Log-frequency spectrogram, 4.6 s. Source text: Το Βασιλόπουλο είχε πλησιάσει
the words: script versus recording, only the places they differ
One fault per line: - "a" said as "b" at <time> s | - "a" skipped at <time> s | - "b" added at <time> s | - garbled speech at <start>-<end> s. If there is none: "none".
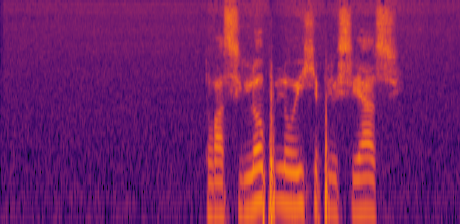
none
